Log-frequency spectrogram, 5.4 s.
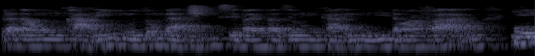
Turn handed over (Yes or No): No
